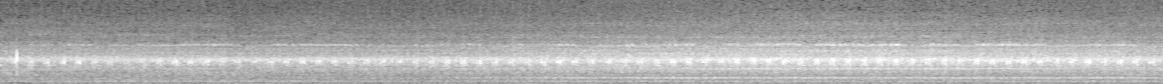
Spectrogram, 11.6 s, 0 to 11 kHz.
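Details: '95 Pontiac Bonneville, 3.8L 3800 Series II V6, 115,000 miles, idling: crisp even ticking about three per second, unchanged with the serpentine belt off. Compression is 180 psi on all cylinders and vacuum 22 inHg, with loss of power noted. Source unidentified.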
